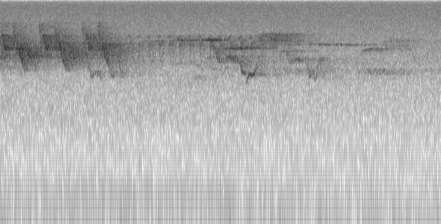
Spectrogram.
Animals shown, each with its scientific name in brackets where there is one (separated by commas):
Black-throated Green Warbler (Setophaga virens), Ovenbird (Seiurus aurocapilla), Red-eyed Vireo (Vireo olivaceus), Dark-eyed Junco (Junco hyemalis)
